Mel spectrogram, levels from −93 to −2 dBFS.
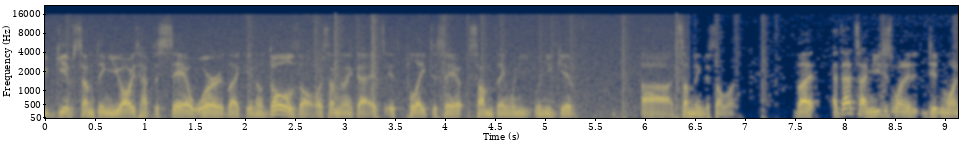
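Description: Overdone noise removal sets in at 6.45 s, right after "when you give uh", and runs to the end of the clip at 9.14 s. The room noise, sitting about 16 dB below the speech, is what the noise reduction tries to remove, but set this hard it drives each frequency band near that noise level down or out entirely. The background drops away and breaks up into twinkling specks, and softer parts of the speech go too.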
